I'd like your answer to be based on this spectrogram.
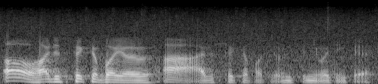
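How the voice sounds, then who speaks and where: A streamer role-playing in a VR game improvises dialogue, thinking aloud hesitantly in a low-pitched, fairly quick male voice. The recording is clearly noisy, with a hiss like rain.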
